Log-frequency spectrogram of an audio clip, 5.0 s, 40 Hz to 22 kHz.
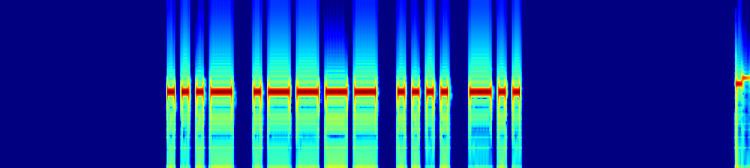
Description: Morse code, heard as a keyed tone, about 25 wpm, 700 Hz. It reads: V1HD
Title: Four Challenging Letter-Number Combinations 25wpm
